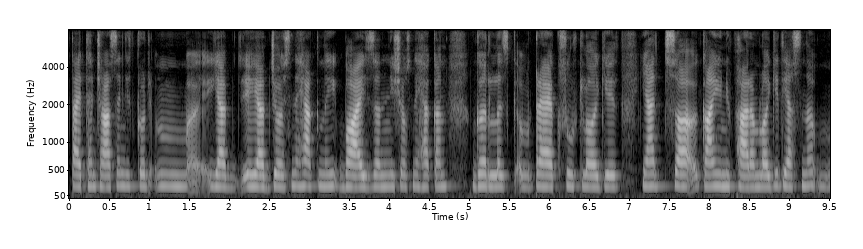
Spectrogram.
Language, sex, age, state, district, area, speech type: Kashmiri, female, 18-30, Jammu and Kashmir, Anantnag, rural, spontaneous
